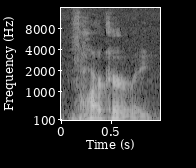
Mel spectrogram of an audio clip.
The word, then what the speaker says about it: Marguerite: Marguerite? That's how it's pronounced.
